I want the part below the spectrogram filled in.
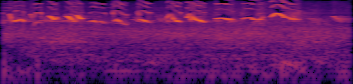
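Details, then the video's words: Chestnut-bellied seed finch, known in Guyana as towa towa, whistling a rapid run of clear, high notes that rise and fall. Short sliding phrases follow one another without pause over a steady background hiss. "Towa Towa bird whistling"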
